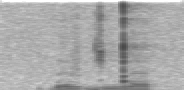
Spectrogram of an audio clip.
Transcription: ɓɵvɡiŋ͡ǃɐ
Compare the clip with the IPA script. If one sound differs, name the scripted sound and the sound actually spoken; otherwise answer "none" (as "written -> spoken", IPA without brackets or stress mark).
none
